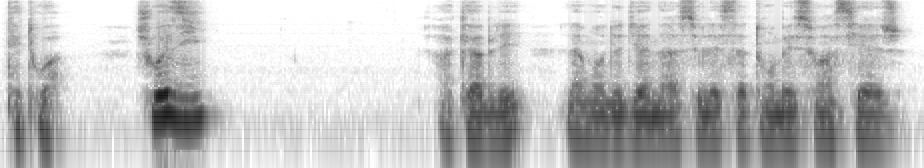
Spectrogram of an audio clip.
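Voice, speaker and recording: A man reading a classic novel aloud as an audiobook narrator, in a measured, grave storytelling manner. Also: low voice, little pitch movement, a little mellow, slightly rough. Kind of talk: dramatic literary narration.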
